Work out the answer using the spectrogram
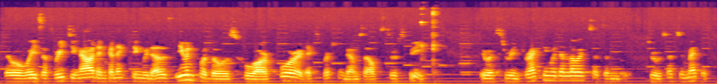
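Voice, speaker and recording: A young male livestreamer at an everyday pitch chats briskly and loosely, repeating himself while reading visual novel text aloud. His dull, lo-fi mic picks up the game's background music playing behind him.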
